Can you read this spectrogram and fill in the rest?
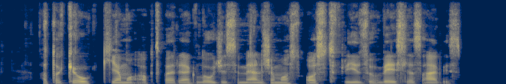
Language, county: Lithuanian, Vilnius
